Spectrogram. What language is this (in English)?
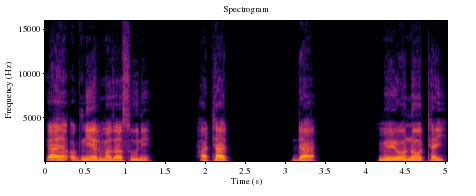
Hausa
